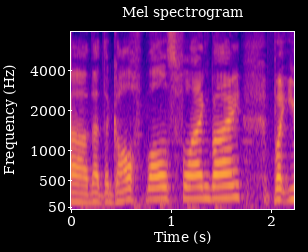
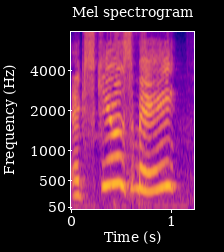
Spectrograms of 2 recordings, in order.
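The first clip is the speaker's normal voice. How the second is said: shrill, very high, raised, distant woman's shout; 12 semitones higher, 6 dB louder than usual. Telling a story, the speaker voices a woman over the hill: imitating a woman shouting from afar. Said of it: "a female voice over the hill shouting".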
